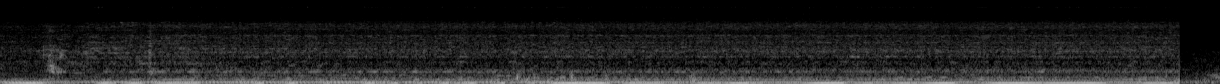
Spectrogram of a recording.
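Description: A small car's engine idling with a surge, its level rising and falling about every two seconds; the owner thinks the surging comes from a failing motor mount. It cuts off abruptly near the end.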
